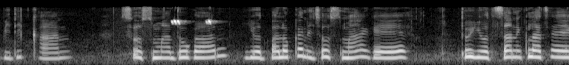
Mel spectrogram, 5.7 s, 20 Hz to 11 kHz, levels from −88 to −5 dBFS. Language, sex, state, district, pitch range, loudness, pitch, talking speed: Chakma, female, Tripura, Unakoti, 295-320 Hz, -19 LUFS, 310 Hz, 135 wpm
